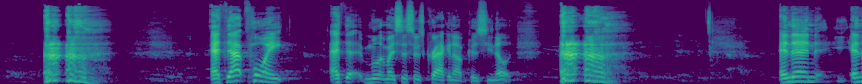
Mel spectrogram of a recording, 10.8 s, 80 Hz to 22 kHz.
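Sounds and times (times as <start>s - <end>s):
man clearing his throat: 0.6s - 1.4s, 7.0s - 7.8s
speech: 2.6s - 7.8s, 9.8s - 10.7s.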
